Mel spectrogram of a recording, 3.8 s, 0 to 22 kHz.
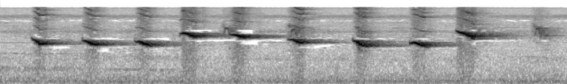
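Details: Oriental magpie-robin song for training other songbirds: nine clear whistled notes, each dropping slightly in pitch, repeated evenly about every 0.4 seconds.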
